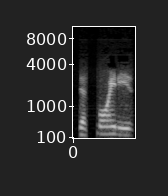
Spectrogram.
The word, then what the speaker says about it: Des Moines: Why is it Des Moines and why is it Des Plaines? – Right. – Has anyone ever figured this out? – I think it's because nobody wants to pronounce it Des Plaines. Because that's how you would pronounce it if you were following those rules.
